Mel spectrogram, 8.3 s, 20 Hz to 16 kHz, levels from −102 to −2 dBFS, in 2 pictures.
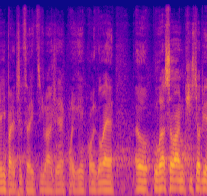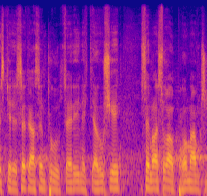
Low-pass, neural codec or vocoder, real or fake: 14.4 kHz; codec, 44.1 kHz, 3.4 kbps, Pupu-Codec; fake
